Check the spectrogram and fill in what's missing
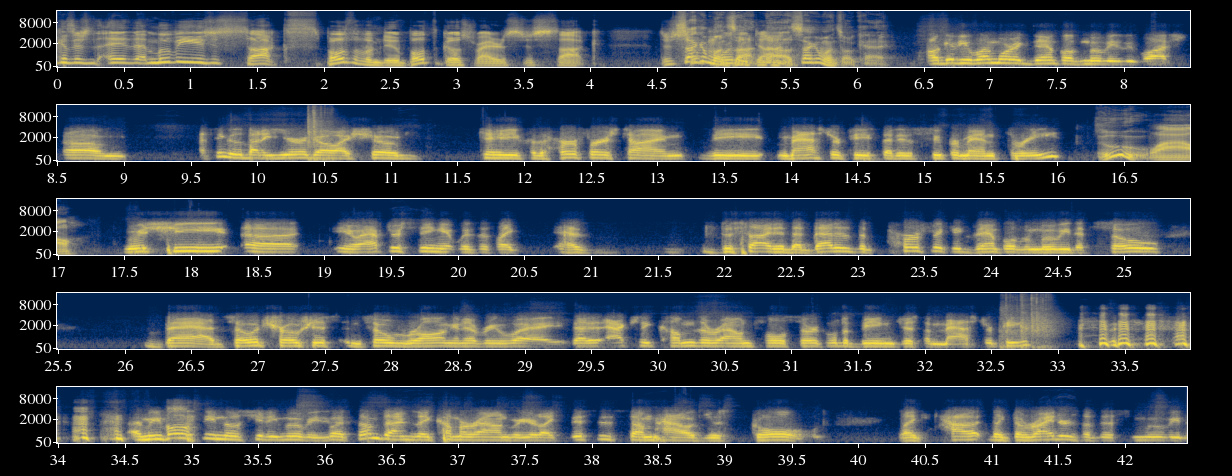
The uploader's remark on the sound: make some phone calls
